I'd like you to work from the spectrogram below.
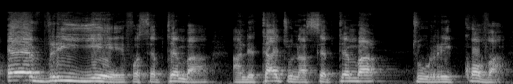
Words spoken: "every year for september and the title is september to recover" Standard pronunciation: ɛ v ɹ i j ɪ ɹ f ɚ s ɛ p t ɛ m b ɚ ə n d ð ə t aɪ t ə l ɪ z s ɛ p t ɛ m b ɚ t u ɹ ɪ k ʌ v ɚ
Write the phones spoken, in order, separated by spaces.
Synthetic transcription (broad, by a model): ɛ v ɹ i j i f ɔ s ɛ p t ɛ m b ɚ ə n d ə t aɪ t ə n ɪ s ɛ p t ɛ m b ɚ t u ɹ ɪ k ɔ v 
